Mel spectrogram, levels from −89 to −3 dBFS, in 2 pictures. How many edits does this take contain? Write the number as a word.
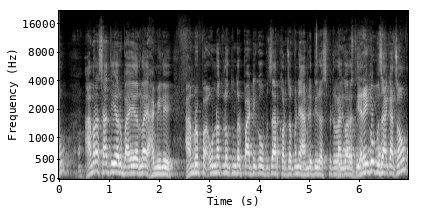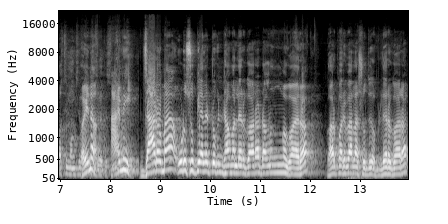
one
